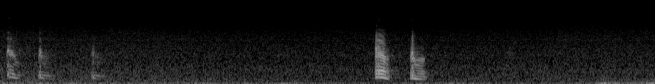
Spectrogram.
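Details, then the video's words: Frog at night in a swamp: a few soft, falling croaks early on, then after a pause a loud close pair of nasal, quack-like calls, over faint ambient hiss. "Natural Ambient Sounds Of Frogs At Night"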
